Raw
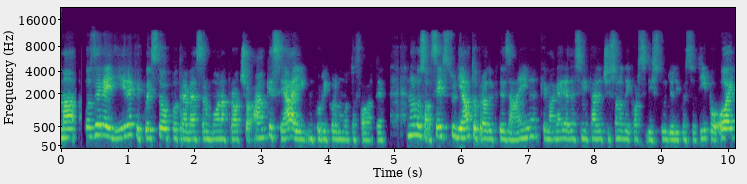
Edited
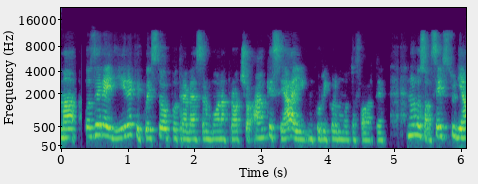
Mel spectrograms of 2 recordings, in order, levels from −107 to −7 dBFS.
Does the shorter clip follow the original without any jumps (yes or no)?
yes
